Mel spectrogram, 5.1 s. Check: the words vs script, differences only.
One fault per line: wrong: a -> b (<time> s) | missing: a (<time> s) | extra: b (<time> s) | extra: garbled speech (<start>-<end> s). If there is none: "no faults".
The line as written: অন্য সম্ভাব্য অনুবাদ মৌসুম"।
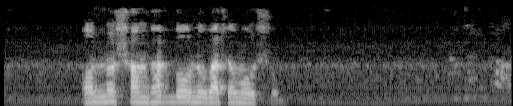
no faults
